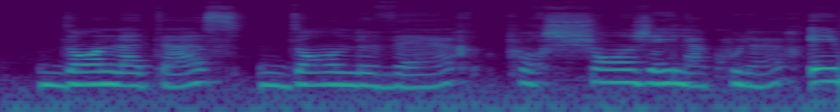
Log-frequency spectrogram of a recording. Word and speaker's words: verre: Faites attention, les mots “verre” et “vert” ont la même prononciation, mais les sens sont totalement différents.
